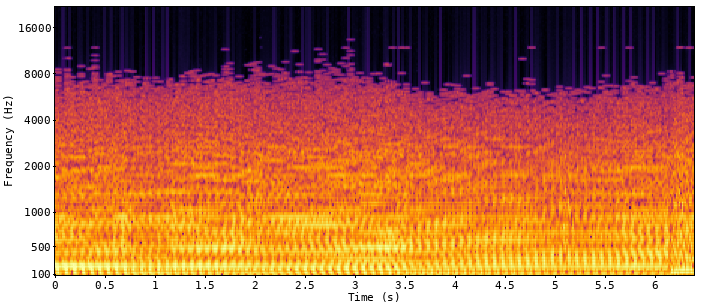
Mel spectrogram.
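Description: A live band holding one loud, sustained chord that rings out steadily without change.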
